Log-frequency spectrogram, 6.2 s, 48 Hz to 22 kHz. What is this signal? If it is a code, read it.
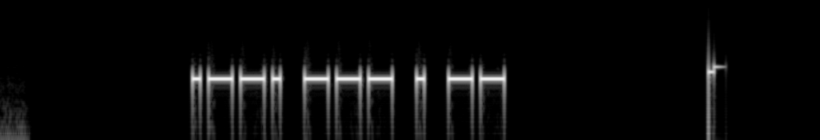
Morse code, heard as a keyed tone, about 20 wpm, 700 Hz. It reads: POEM
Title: Four Letter Words - 20wpm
